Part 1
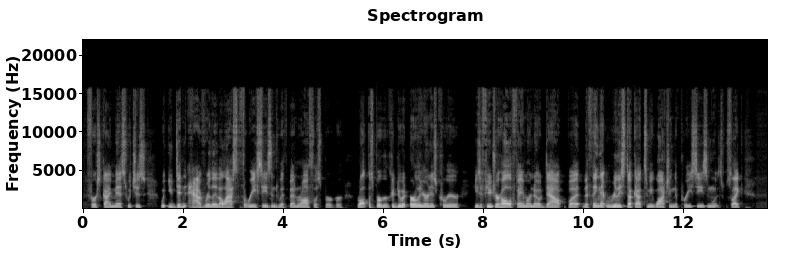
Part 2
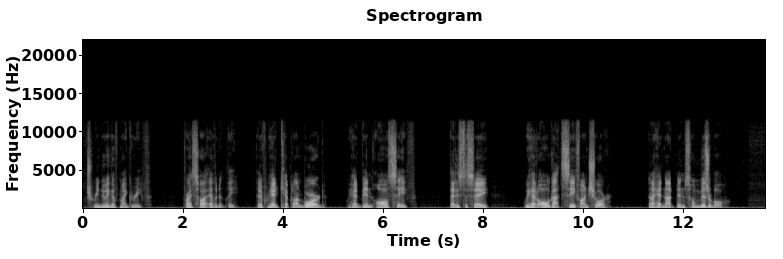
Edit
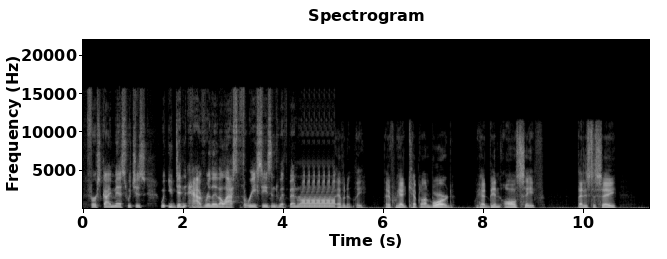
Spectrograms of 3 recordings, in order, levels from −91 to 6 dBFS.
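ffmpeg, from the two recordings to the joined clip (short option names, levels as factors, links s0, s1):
-filter_complex "[0:a]apad=whole_dur=11.33,atrim=end=11.33,asplit=7[s0][s1][s2][s3][s4][s5][s6];[s0]atrim=end=4.422[s7];[s1]atrim=start=4.318:end=4.422[s8];[s2]atrim=start=4.318:end=4.422[s9];[s3]atrim=start=4.318:end=4.422[s10];[s4]atrim=start=4.318:end=4.422[s11];[s5]atrim=start=4.318:end=4.422[s12];[s6]atrim=start=4.318:end=4.422[s13];[1:a]atrim=start=2.458:end=8.77[s14];[s7][s8]acrossfade=d=0.004:c1=hsin:c2=hsin[s15];[s15][s9]acrossfade=d=0.004:c1=hsin:c2=hsin[s16];[s16][s10]acrossfade=d=0.004:c1=hsin:c2=hsin[s17];[s17][s11]acrossfade=d=0.004:c1=hsin:c2=hsin[s18];[s18][s12]acrossfade=d=0.004:c1=hsin:c2=hsin[s19];[s19][s13]acrossfade=d=0.004:c1=hsin:c2=hsin[s20];[s20][s14]acrossfade=d=0.004:c1=hsin:c2=hsin"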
